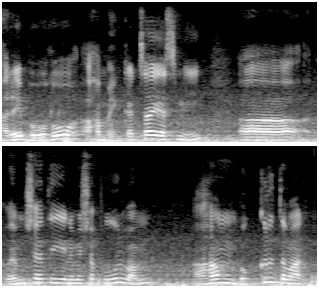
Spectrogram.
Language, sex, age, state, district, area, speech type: Sanskrit, male, 18-30, Telangana, Hyderabad, urban, spontaneous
